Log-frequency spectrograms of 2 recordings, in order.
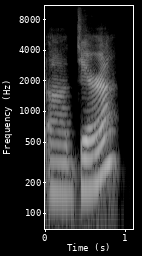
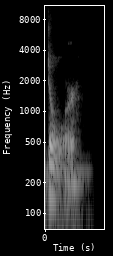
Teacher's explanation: that D sounds like a DJ, like almost a J is attached to it there. And that's because the D is next to an E.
